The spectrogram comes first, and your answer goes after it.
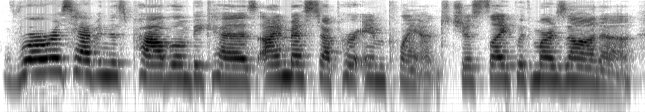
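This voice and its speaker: A woman's voice: medium pitch, animated, normal speed, a bit bright, close to an everyday voice. A woman voicing a melodramatic, self-pitying, obtuse young fantasy heroine in a whiny, overdramatic manner, as a mocking book retelling. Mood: stubborn denial.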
